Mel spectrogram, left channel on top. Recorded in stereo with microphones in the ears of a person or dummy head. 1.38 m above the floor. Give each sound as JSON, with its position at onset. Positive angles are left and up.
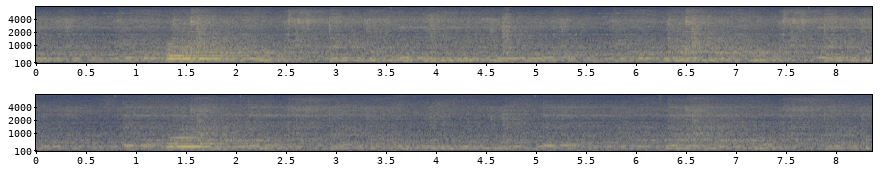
{"t": 0.0, "sound": "an insect", "side_deg": 25, "distance_m": 2.0}
{"t": 1.3, "sound": "a piano", "side_deg": 45, "distance_m": 1.7}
